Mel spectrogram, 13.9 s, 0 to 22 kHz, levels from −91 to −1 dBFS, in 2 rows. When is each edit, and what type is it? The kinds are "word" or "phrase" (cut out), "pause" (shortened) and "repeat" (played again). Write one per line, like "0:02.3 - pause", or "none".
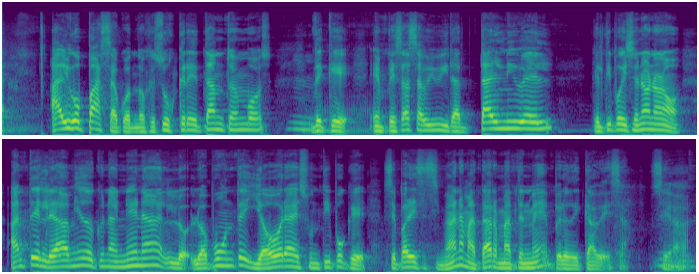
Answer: none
